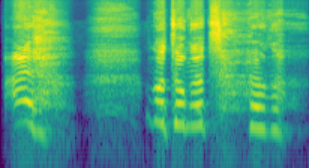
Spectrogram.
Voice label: im hit, fmale; XBOX; civ

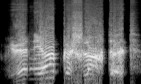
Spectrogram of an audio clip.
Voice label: TAKING BEATING, german; Battle Engine Aquila

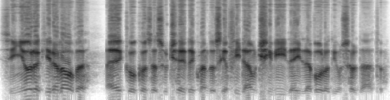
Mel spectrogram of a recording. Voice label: ANNOYED, Italian; KRAMER; Battle Engine Aquila; XBOX

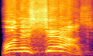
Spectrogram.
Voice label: disappeared, russian soldier; enemy; XBOX

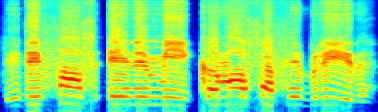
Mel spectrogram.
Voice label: CAVE, french; Battle Engine Aquila; XBOX

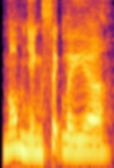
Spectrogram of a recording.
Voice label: dont know, male; XBOX; civ

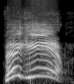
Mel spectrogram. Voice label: get away, civ male; XBOX

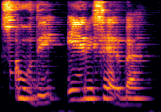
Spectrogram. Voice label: hud shield low, Italian; XBOX; BattleEngineAquila

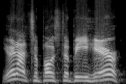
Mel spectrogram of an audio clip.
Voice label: "you're not supposed", english male; XBOX; enemy

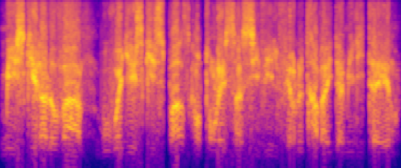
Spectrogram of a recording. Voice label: ANNOYED, french; KRAMER; Battle Engine Aquila; XBOX

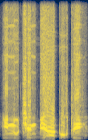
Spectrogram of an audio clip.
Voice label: SHELLING, french; Battle Engine Aquila; XBOX

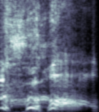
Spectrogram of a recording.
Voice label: fall, negative; Splashdown; XBOX

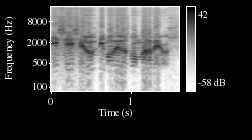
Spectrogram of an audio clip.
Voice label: airstrike over, Spanish; Battle Engine Aquila; XBOX

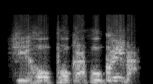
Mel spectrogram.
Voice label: suspicious

